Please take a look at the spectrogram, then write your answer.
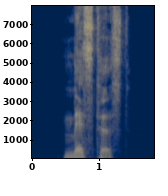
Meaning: inflection of mästen: 1. second-person singular present 2. second-person singular subjunctive I
- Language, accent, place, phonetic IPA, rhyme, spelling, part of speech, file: German, Germany, Berlin, [ˈmɛstəst], -ɛstəst, mästest, verb, De-mästest.ogg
